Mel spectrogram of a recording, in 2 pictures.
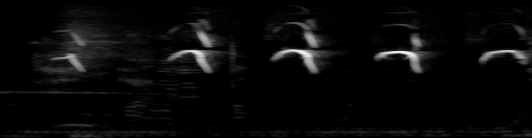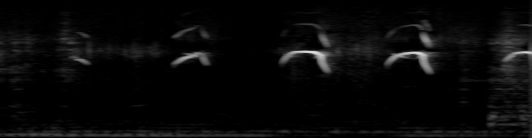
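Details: Newly hatched chicken chicks from artificial, lamp-heated incubation give contented peeping: high, sharply downslurred notes repeated about twice a second, with a faint low hum underneath.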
